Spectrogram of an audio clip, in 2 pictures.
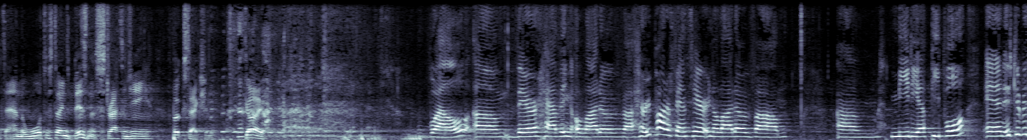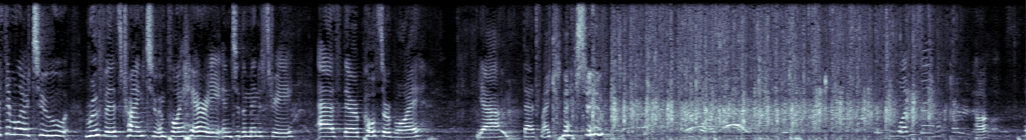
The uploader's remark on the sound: MuggleCast LIVE in London for the release of ‘Deathly Hallows’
